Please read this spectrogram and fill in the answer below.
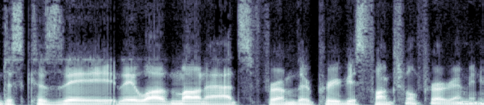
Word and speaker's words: monad: uh monad is um I always say it wrong actually I think the proper pronunciation is monad um say monad but yeah a monad is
